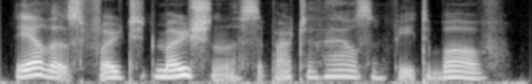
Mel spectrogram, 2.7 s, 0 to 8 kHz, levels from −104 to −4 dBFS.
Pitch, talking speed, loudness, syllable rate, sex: 175 Hz, 205 wpm, -19 LUFS, 7.1 syllables/s, female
